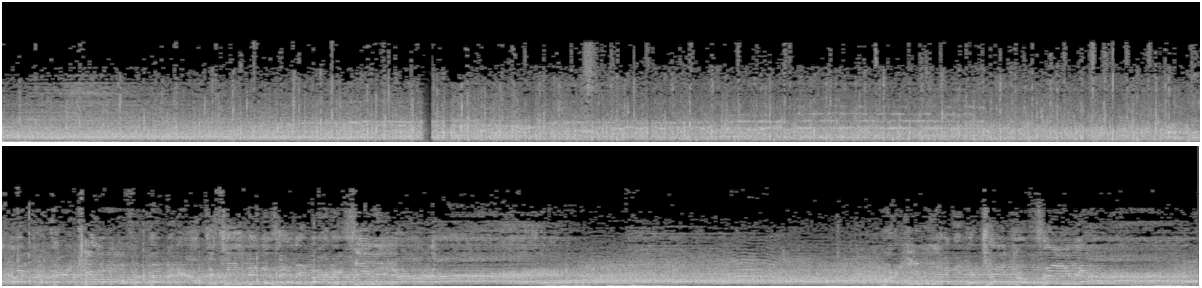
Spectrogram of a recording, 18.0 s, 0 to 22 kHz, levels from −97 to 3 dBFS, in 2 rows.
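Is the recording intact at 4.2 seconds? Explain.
No. At 4.2 s you're inside a call bitrate drop that runs from about 3.91 to 9.07 s. The bandwidth estimate fell, so the encoder went from 64 to 28 kbps and coded everything more coarsely, leaving the sound rough and muffled until it recovers.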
